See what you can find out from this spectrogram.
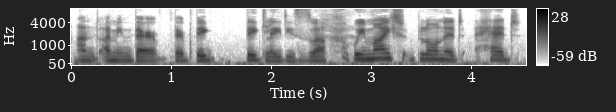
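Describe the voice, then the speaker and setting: A woman's voice: lowish voice, unhurried, clear, resonant tone. An Irish woman interviewer, easygoing and encouraging, asking questions while walking outdoors on a farm.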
